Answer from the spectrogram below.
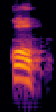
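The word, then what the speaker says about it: קוף: Next is and the transliteration of cope is Q and not K. Q, not K. How will you pronounce Q? Cope. Q in queen.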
